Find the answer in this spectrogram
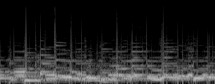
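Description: Pedal harp being played: a quick flow of plucked notes, several ringing on together, mostly in the middle range.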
